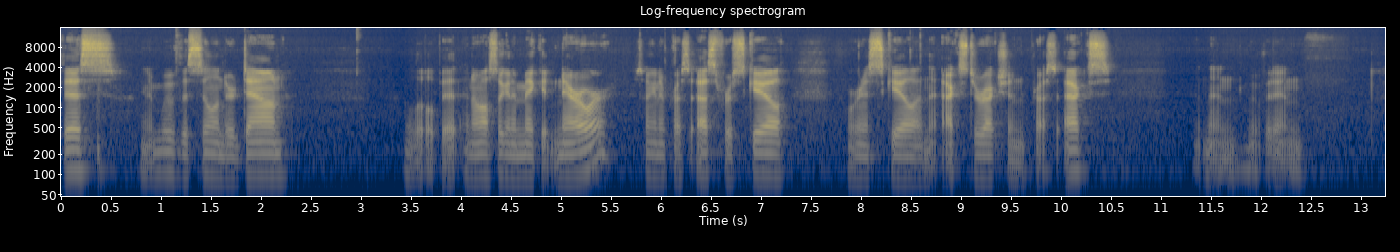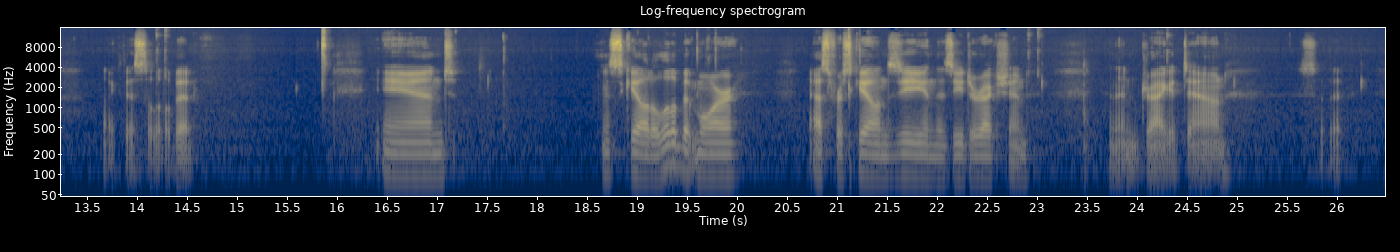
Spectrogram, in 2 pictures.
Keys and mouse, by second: 6.1 s, 14.3-16.1 drag, 19.7 s, 23.0-26.1 drag.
